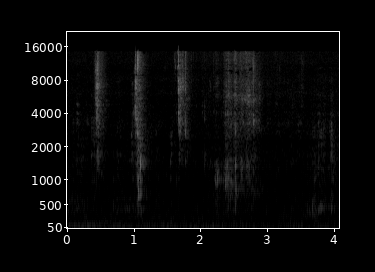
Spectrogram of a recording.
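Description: Faint chewing of a crumb-coated cheese corn dog: a few crisp crunches about half a second apart, then a short run of crackly crunching in the middle.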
